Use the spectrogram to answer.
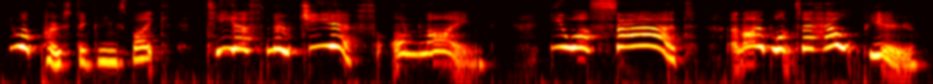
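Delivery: very high, loud sugary voice; eerie sweet creature. A narrator's reading. Mantis girl exposes his lonely posts, high and sugary. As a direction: press him with creepy sweetness.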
